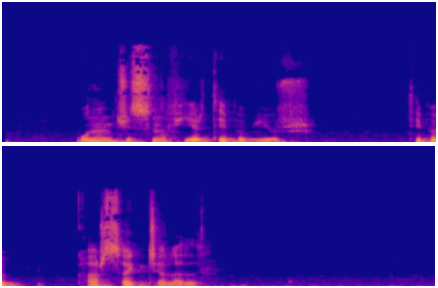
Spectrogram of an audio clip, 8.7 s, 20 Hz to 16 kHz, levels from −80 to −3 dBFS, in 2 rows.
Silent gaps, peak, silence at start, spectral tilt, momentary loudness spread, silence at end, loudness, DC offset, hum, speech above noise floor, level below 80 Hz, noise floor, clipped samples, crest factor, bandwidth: none; -12 dBFS; 0.05 s; -5 dB/octave; 13 LU; 1.45 s; -28 LUFS; under 0.1%; none; 36 dB; -56 dBFS; -63 dBFS; under 0.1%; 20 dB; 11.5 kHz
